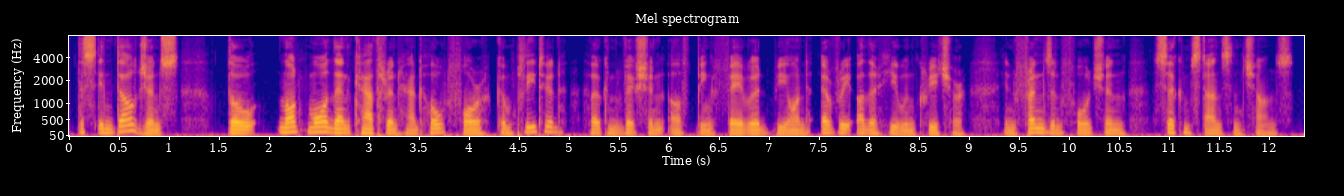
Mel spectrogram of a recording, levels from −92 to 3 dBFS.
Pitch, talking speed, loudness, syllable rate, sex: 105 Hz, 135 wpm, -20 LUFS, 5.2 syllables/s, male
